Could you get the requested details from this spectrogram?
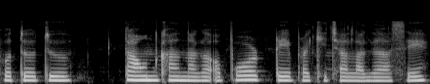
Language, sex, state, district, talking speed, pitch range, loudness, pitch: Nagamese, female, Nagaland, Kohima, 140 wpm, 180-195 Hz, -18 LUFS, 185 Hz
